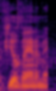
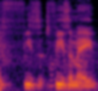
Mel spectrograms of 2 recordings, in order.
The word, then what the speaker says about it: Fils-Aimé: It's actually Fils-Aimé, right? It's actually Fils-Aimé. Okay. Thank fucking God, because I was just gonna pronounce it wrong if I hadn't said feels anime.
